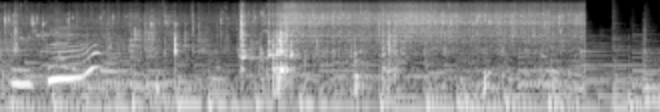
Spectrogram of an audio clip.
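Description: Sliced red onions sizzling and frying in hot oil in an aluminium pot, stirred with a wooden spoon. The sizzling flares up loudly about two and a half seconds in, as the onions go into the oil, and cuts off suddenly near the end.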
